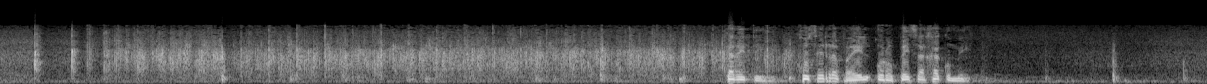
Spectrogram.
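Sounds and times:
crowd applauding: 0.7s - 8.6s.

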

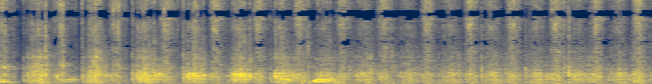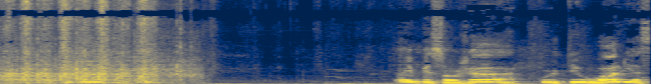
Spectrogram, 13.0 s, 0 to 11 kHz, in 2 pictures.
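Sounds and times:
hand food chopper whirring: 0.0s - 8.6s.

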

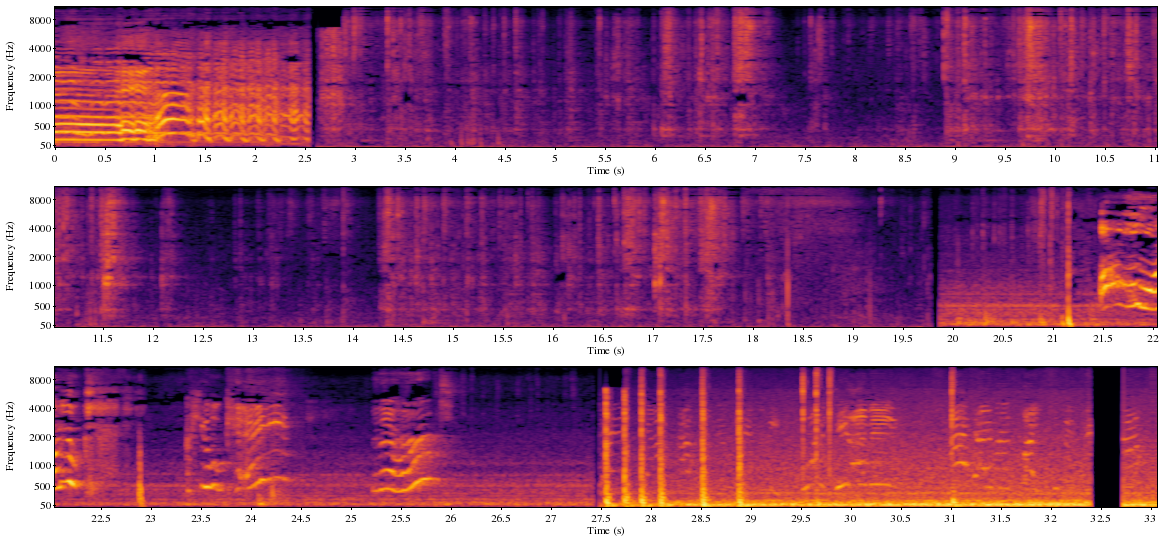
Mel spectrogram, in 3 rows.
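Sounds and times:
dry food rattling in plastic feeder: 2.8s - 18.2s.

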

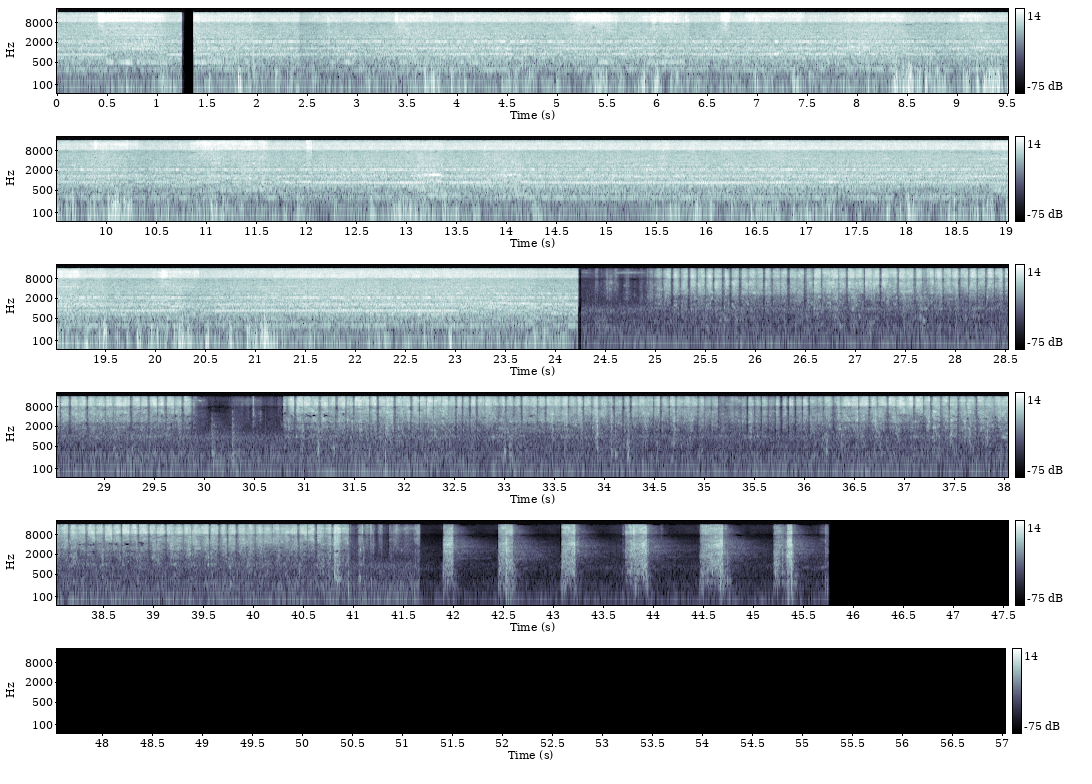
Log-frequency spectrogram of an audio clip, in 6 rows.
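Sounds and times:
belt grinder grinding wood: 0.0s - 24.2s
abrasive strip rubbing wood: 24.4s - 45.5s.

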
